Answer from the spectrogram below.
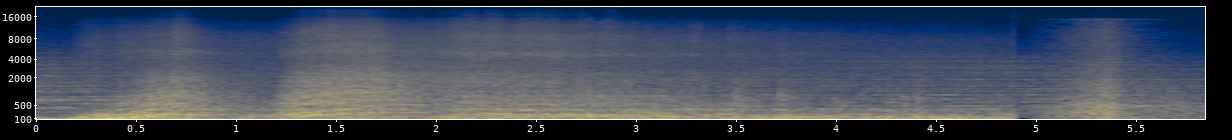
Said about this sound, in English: the proof is in the sound of the engine and the horses on the dyno. Sweet, sweet V8 rumble.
